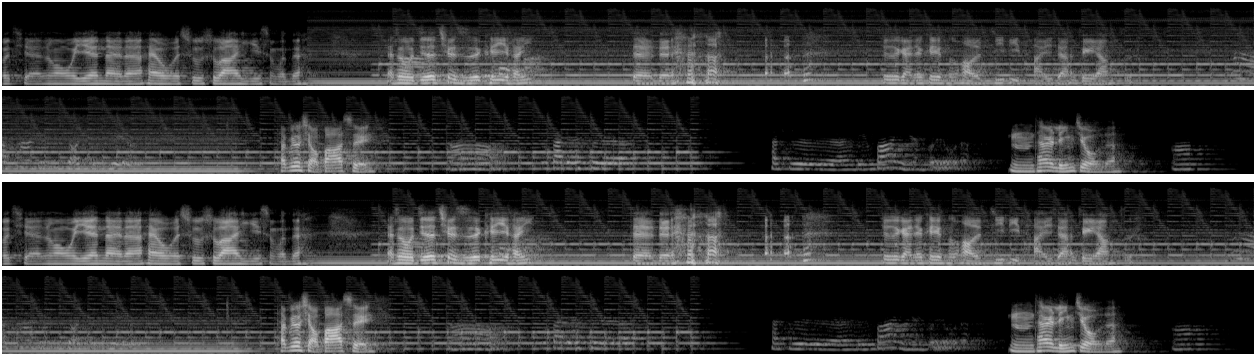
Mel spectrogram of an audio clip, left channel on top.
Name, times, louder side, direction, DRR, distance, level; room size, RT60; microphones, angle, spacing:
voice 1, 0.0-3.6 3.8-5.3 6.3-7.2 7.6-8.3 8.8-11.4 15.3-16.3 22.6-23.7, right 3 dB, 20° right, 0.8 m, -22 dB
sound 1, 3.0-16.0, right 1 dB, 55° left, 3.3 m, -32 dB
sound 2, 3.7-19.5, left 2 dB, ahead, 1.8 m, -35 dB
voice 2, 4.0-5.4 12.3-13.9 17.0-17.7 17.9-18.9 20.2-22.2 24.2-24.4, left 3 dB, 75° left, 2.7 m, -36 dB
28.5 x 18.0 x 7.5 m
head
